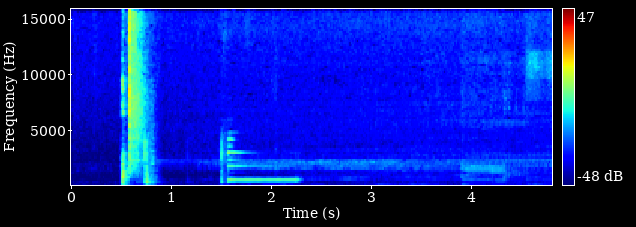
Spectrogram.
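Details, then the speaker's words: Macintosh SE with repaired SCSI hard drive, outside the chassis: click, one clean startup chime, then a faint drive whir as the drive spins up; normal power-on, drive working. "the good news is i see the drive spinning or i can hear it spinning i can see the motors moving"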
